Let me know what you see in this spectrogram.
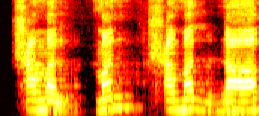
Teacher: نون ساکن ہے، نون ساکن کے بعد جو ہے حار ہے، یہاں پہ اظہار حلقی ہوگا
